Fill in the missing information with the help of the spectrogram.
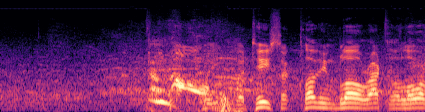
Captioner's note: wrestlers grunting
